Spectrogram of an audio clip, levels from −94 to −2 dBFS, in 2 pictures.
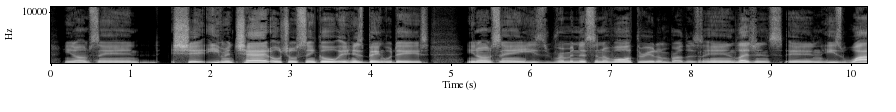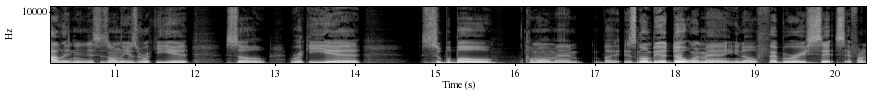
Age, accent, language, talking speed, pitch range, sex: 20-39, American, English, 175 wpm, 95-110 Hz, male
